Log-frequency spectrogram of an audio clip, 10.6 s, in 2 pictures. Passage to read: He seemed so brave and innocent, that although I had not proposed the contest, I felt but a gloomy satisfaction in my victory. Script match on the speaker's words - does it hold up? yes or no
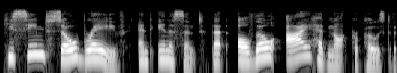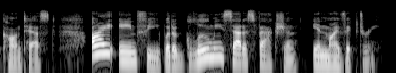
no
